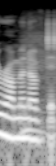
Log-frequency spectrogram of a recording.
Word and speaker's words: Romanov: The last days of the Romanov dancers came about.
